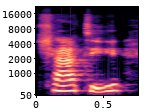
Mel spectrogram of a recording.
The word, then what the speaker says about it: chatty: pronunciation here for chatty chatty so there's two T's here and they're kind of sandwiched in between an A and A Y so we have these two vowels here two vowel sounds so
